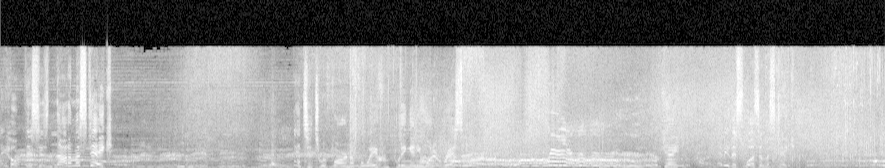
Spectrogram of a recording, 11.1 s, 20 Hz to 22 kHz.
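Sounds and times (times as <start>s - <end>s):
monstrous creature howling: 5.2s - 8.3s, 10.1s - 11.0s.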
